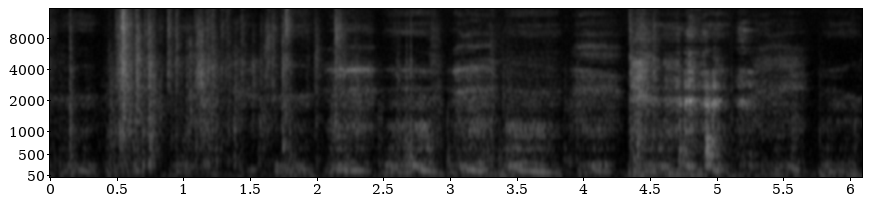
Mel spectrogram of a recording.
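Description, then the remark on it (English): Heavy, rapid breathing, a steady run of loud huffs and pants with a slightly voiced, grunting edge, continuing throughout with no talking. “Why are you breathing so hard?”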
